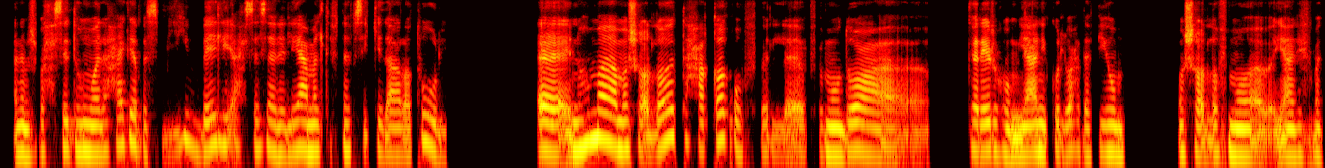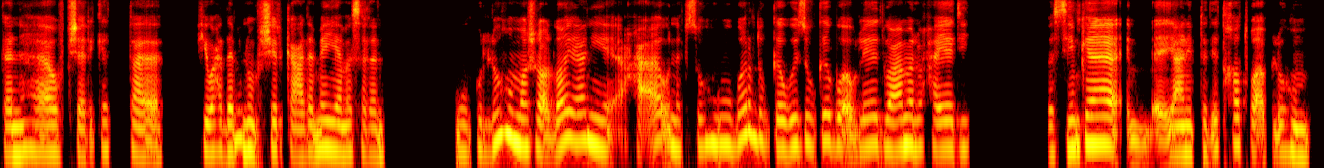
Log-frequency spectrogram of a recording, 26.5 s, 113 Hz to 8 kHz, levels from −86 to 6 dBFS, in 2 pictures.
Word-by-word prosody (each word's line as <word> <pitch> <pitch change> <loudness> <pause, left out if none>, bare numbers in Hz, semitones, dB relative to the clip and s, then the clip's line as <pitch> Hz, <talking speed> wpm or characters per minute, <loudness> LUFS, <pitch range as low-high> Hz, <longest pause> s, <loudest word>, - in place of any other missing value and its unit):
أنا 165 - +1
مش 150 +1 -3
باحسدهم 175 0 -1
ولا 165 +1 -1
حاجة، 200 +4 -4
بس 165 - -3
بييجي - - -15
في 200 - -8
بالي 200 +4 -3
إحساس 185 +1 -2
أنا 170 -2 -2
ليه 170 +3 -3
عملت 170 -1 0
في - - -15
نفسي 175 - -1
كده 170 - -6
على 155 0 -3
طول. 195 -10 -6 0.9
آآ، 180 -2 +6
إن 180 - +2
همَ 220 -1 +5
ما 185 - +1
شاء - - +2
الله 220 +6 0
تحققوا 225 -4 -4
في - - -19
ال 80 -1 -5
في - - -17
موضوع 165 0 +1 0.7
كاريرهم، 170 - +2
يعني 80 - +3
كل 170 0 -8
واحدة 170 -3 -5
فيهم 165 -2 -2 0.6
ما - - -2
شاء - - +5
الله 170 - -4
في 165 0 -5
م 155 -1 +1
يعني 155 0 0
في - - -12
مكانها، 165 +2 0
وفي 170 -2 -3
شركات 175 +2 +3 0.9
في 175 - -1
واحدة 175 0 +1
منهم 180 -7 +1
في - - -1
شركة 180 0 +3
عالمية 170 +3 +1
مثلًا، 165 -1 +1 0.7
وكلهم 210 +9 +2
ما 195 - +4
شاء 190 -2 +2
الله 195 +4 +1
يعني 225 -4 0
حققوا - - 0
نفسهم، 195 +2 -2
وبرضو 225 +4 -1
اتجوزوا، 195 +1 -2
وجابوا 215 -2 -1
أولاد 195 +1 -2
وعملوا 190 +1 +2
حياة 185 0 0
دي. 185 +1 -8 0.8
بس 165 +3 +2
يمكن 195 +3 +2
انا 210 -1 +8 0.4
يعني 165 +9 +3
ابتديت 170 +3 -7
خطوة 200 -4 -1
قبلهم. 160 -3 -3
180 Hz, 165 wpm, -24 LUFS, 170-200 Hz, 0.9 s, انا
